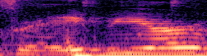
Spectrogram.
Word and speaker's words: Xavier: in front of them unless it's Xavier, because you could obviously hear the X being pronounced in Xavier.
